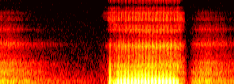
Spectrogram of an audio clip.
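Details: Napping person snoring: a single long, low, vibrating snore on the in-breath between soft breaths.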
